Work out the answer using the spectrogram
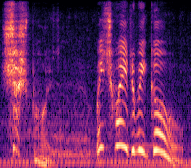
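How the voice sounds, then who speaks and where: A man voicing a chirpy, easily flustered mother in a children's story, in a high-pitched voice. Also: huge pitch swings, measured pace, pushed and bright, slight background noise, exaggerated voice.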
